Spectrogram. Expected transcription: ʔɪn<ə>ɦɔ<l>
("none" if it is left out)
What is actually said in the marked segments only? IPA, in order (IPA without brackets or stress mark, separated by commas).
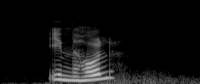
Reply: ə, l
